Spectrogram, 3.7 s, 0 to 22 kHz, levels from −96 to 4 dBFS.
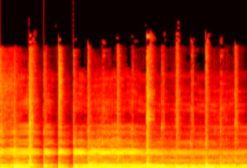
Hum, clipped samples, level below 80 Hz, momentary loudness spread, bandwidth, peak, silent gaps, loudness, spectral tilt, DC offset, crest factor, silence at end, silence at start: none; under 0.1%; -22 dBFS; 4 LU; 18.5 kHz; 0 dBFS; none; -17 LUFS; -4.5 dB/octave; under 0.1%; 16 dB; 0 s; 0 s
